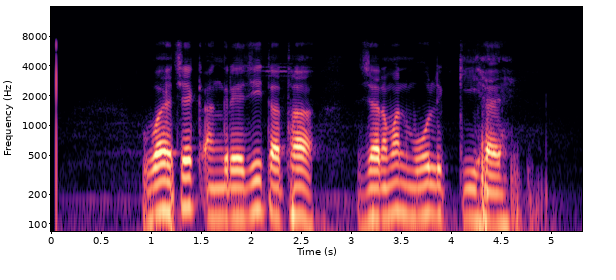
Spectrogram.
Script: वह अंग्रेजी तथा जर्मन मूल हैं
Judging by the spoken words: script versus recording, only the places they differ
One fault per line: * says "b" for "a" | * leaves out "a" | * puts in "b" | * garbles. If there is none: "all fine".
* puts in "चेक"
* puts in "की"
